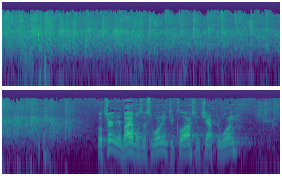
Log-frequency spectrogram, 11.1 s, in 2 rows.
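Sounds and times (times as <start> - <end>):
audience round of applause: 0.0 - 6.9
speech: 0.4 - 1.0, 7.5 - 10.4.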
